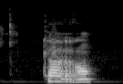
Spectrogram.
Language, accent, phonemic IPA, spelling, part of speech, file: French, Canada, /kɔ.ʁɔ̃/, corromps, verb, LL-Q150 (fra)-corromps.wav
- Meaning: inflection of corrompre: 1. first/second-person singular present indicative 2. second-person singular imperative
